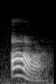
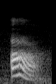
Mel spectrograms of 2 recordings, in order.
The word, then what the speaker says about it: 二: Il se prononce R. R.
